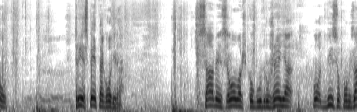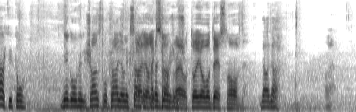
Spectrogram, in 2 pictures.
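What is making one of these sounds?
An elderly man speaks calmly into a nearby microphone.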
